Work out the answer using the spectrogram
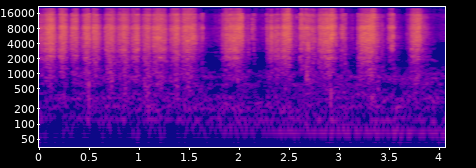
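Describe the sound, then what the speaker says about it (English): Steady rubbing and scraping of excess paper clay off a moulded Christmas ornament, close up, in repeated strokes with a dry, sandy texture and no talking. "So you just rub the excess off, and you just keep rubbing"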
